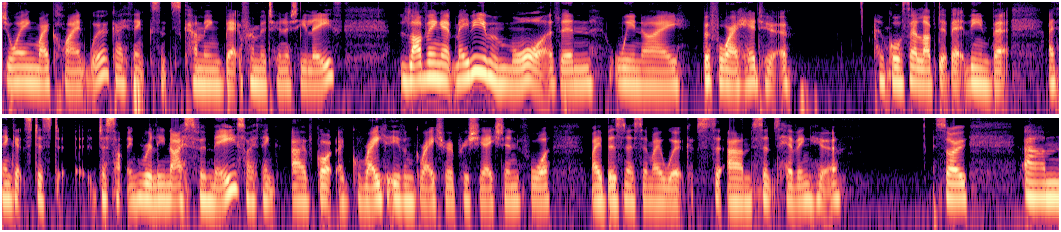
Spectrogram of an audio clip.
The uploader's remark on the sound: More nature sounds, probably. “just record it in the forest!” (a place I love to go walking).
